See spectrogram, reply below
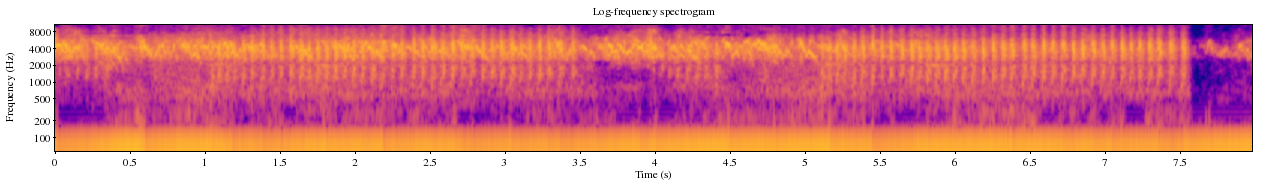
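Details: Eurasian tree sparrows fighting, a dense, continuous chatter of overlapping high chirps and twitters with no pause, stopping abruptly near the end.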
